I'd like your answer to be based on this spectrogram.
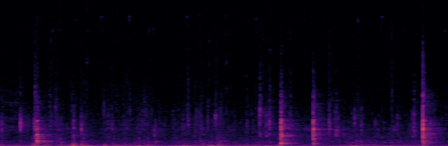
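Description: Cheese stirred into a thick bechamel sauce in a pan taken off the heat: slow, soft scraping of a spoon through the dense sauce with a few sharp clinks against the pan, close and quiet.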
